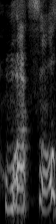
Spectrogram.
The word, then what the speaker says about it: wassail: Wassail. So I actually do carol, and we have a song, wassail, so we pronounce it wassail for the song. So that's how I know to pronounce it.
